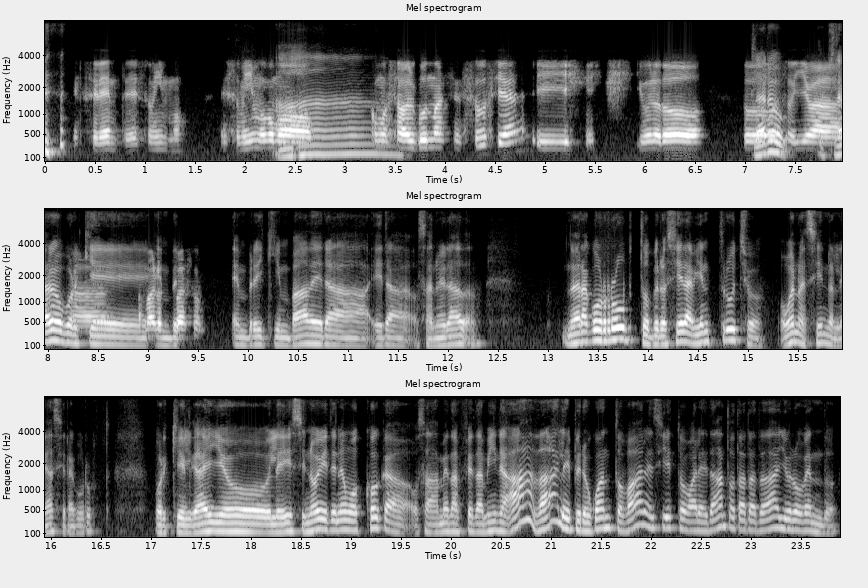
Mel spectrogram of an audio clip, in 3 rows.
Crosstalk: present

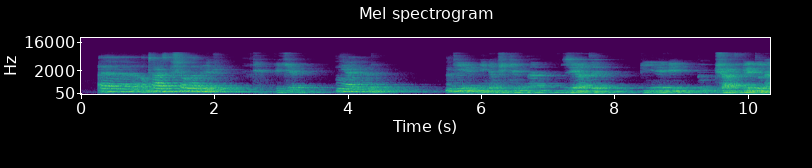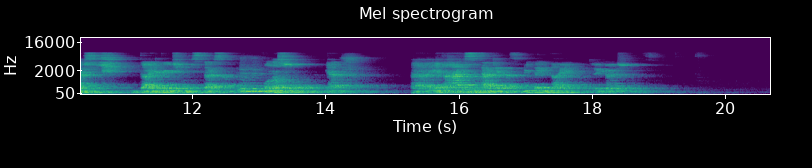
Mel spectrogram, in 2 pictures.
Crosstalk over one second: none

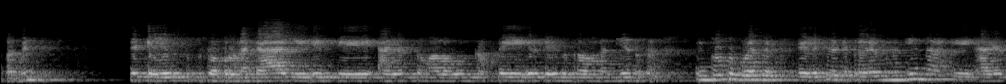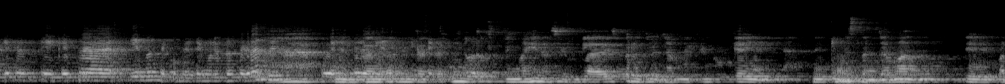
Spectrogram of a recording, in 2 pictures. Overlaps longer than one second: present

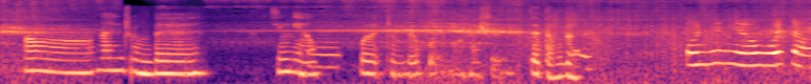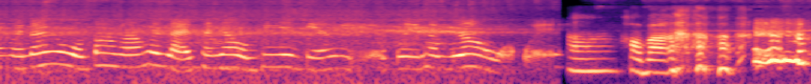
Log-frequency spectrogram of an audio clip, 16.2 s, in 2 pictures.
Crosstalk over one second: none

